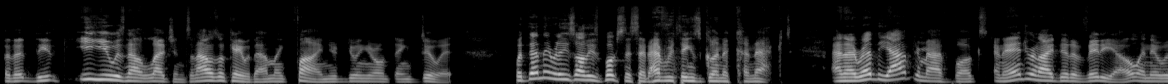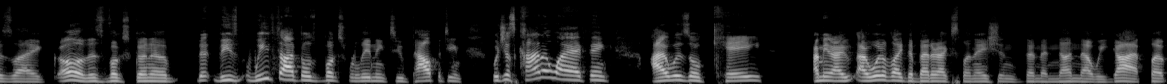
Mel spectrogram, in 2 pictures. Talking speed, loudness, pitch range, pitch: 240 wpm, -24 LUFS, 140-185 Hz, 160 Hz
